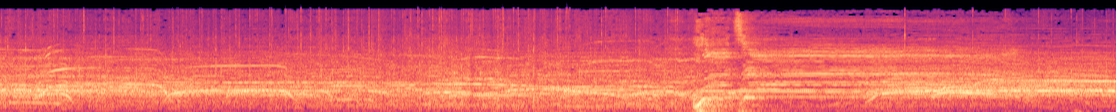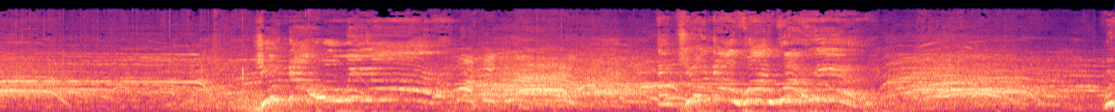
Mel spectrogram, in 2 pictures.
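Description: A rock band plays loudly through big speakers in a large echoing hall.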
